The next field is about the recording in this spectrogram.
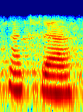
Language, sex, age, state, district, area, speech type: Sindhi, female, 30-45, Rajasthan, Ajmer, urban, conversation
